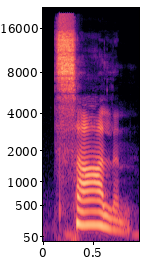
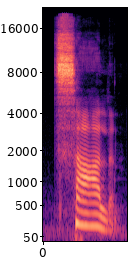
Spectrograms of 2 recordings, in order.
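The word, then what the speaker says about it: Zahlen: So numbers are called salon. Salon. So here you need to make sure that there is slight t sound ts sound in it. So it's salon.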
